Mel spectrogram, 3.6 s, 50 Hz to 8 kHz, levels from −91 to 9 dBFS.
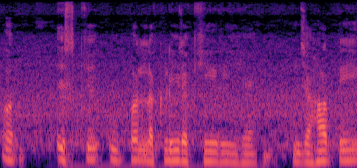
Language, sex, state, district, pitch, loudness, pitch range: Hindi, male, Bihar, Darbhanga, 125 Hz, -27 LUFS, 120-135 Hz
